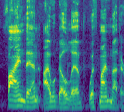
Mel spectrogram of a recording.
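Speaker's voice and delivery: normal talking voice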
